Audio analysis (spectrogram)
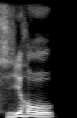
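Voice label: "qi4 hou4", Mandarin Chinese; HSK4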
